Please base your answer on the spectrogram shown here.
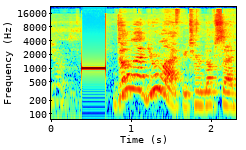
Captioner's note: beep plays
